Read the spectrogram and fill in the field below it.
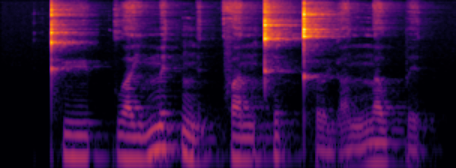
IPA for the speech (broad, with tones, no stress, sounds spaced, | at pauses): kʰ yː˧ p̚ kʷ ɐ˧ j m ɪ˥ k̚ ŋ ɪ˨˥ k̚ f ɐ˧ n kʰ ɪ˧ k̚ t̪ʰ ɵ˨˩ ɥ ɐ˨ n n̪ ɐ˧ w p ɪ˨ k̚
